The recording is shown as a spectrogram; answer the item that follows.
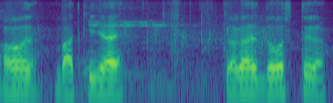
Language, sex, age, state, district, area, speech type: Urdu, male, 45-60, Uttar Pradesh, Aligarh, rural, spontaneous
